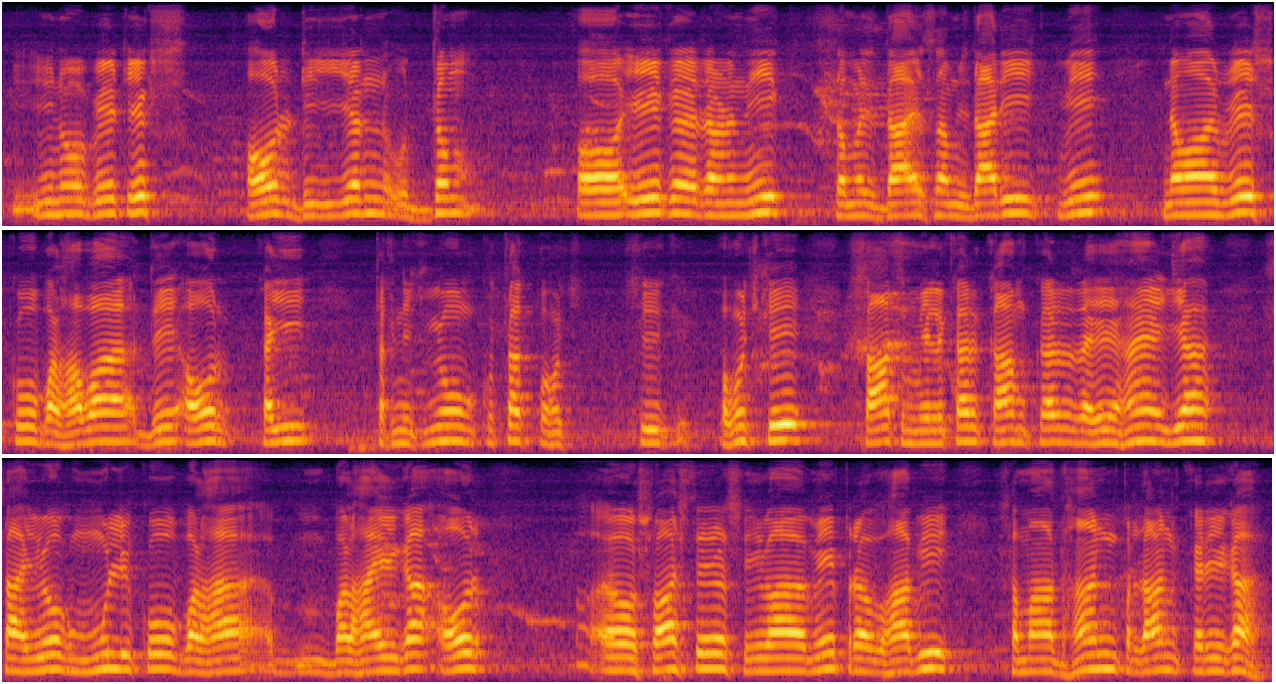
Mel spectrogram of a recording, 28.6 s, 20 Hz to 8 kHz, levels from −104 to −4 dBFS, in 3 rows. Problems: constant background noise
